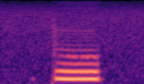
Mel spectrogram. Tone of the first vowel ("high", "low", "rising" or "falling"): low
